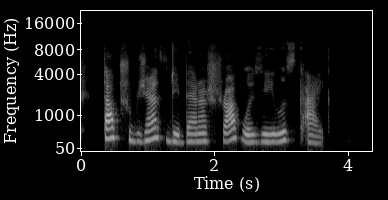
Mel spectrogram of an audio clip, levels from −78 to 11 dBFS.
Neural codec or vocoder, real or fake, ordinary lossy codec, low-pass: autoencoder, 22.05 kHz, a latent of 192 numbers a frame, VITS, trained on one speaker; fake; Opus, 16 kbps; 9.9 kHz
